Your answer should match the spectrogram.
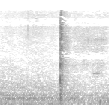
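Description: A single sharp crack about a second in, over a low steady rumble.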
